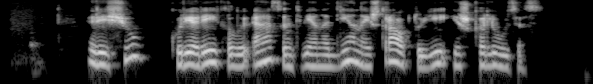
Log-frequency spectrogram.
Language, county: Lithuanian, Šiauliai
